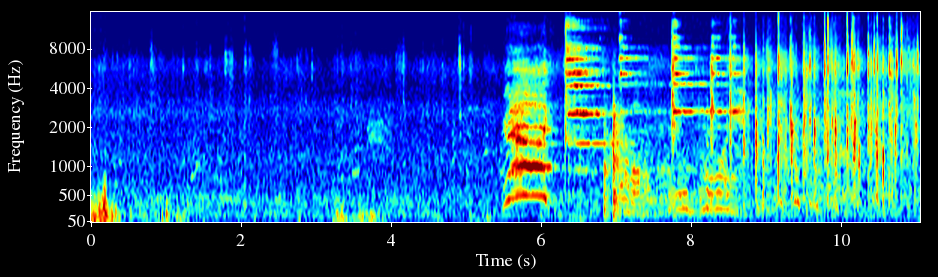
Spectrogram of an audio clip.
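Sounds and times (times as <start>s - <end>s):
man shouting: 5.5s - 6.3s
ringing metallic clang: 6.3s - 9.0s.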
